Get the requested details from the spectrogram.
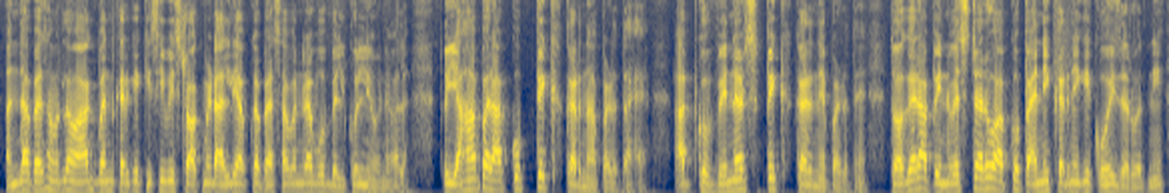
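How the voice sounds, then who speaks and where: A man's voice: mid-range voice, animated, brisk, hardly any pauses, dry recording, clean studio sound. A man giving casual, reassuring stock market analysis in a conversational way, mixing in English phrases. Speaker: stock market trader and YouTube host.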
